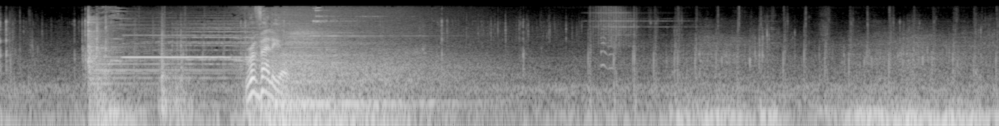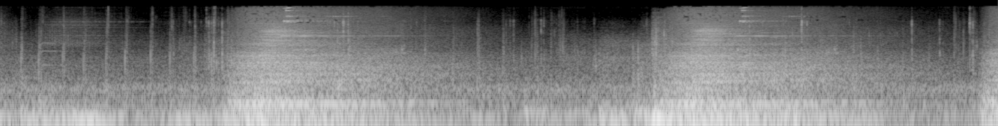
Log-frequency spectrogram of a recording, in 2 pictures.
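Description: Footsteps run quickly across a stone floor in a large echoing hall.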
